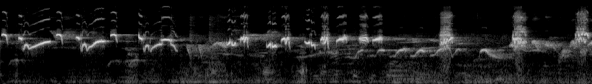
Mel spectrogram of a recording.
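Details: Oriental magpie-robin, a fighter, answering in vigorous fighting song: looping slurred whistles repeated in quick succession, then a run of evenly spaced short whistled notes with a few sharp, noisy bursts.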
